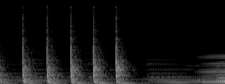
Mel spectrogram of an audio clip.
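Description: A hammer driving nails through the inside of a leather shoe into its wooden heel: six quick strikes, about four a second, over soft background music.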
